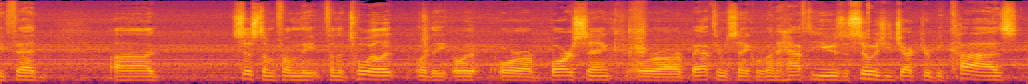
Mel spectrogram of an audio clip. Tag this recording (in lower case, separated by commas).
speech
